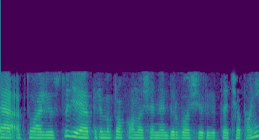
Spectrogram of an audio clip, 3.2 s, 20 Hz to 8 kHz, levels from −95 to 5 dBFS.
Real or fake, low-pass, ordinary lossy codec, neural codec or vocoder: real; 7.2 kHz; AAC, 16 kbps; none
